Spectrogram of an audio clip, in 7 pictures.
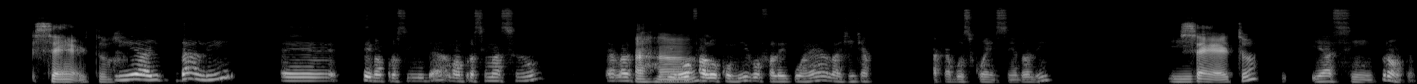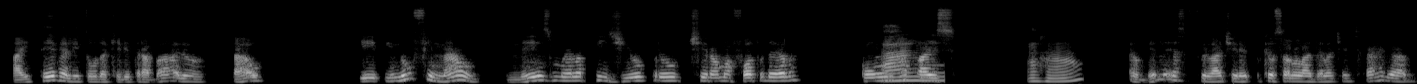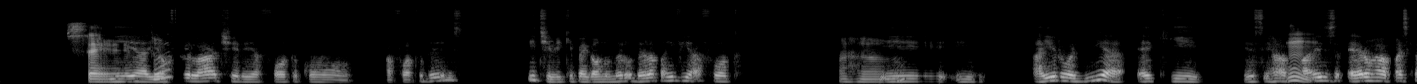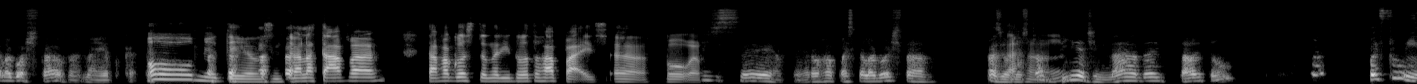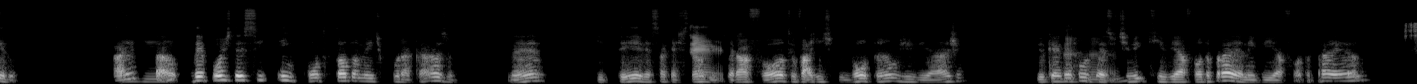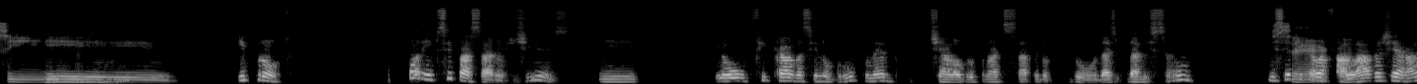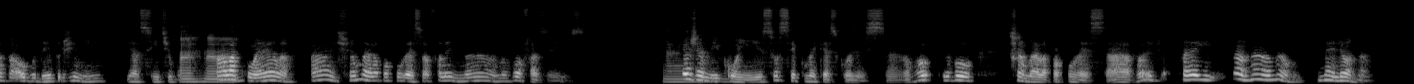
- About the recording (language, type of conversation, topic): Portuguese, podcast, Você teve algum encontro por acaso que acabou se tornando algo importante?
- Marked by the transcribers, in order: tapping; laugh; other noise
